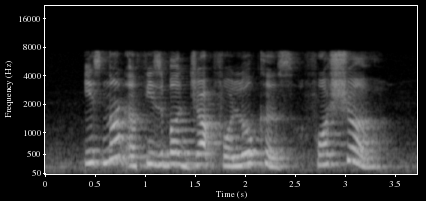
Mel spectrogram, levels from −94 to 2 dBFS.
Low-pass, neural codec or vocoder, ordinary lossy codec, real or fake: 7.2 kHz; none; none; real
